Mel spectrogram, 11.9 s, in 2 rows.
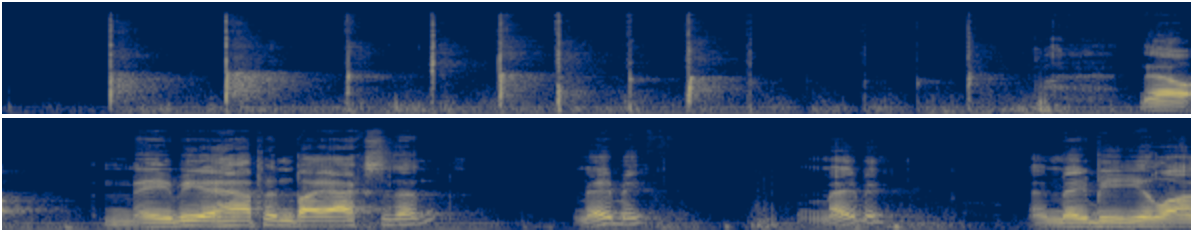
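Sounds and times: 
slow hand clapping: 0.4s - 5.3s
speech: 5.7s - 8.2s, 8.8s - 9.3s, 10.1s - 10.5s, 11.1s - 11.8s.

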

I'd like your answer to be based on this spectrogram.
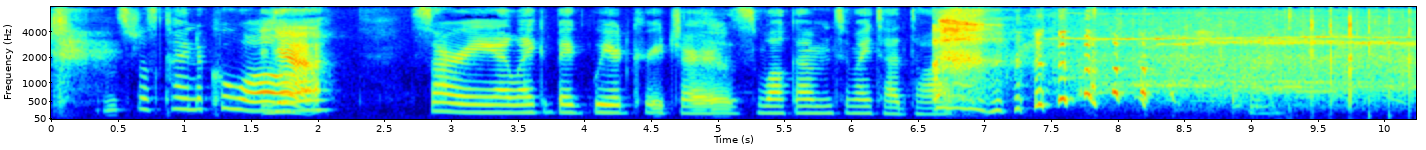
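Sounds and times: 
speech: 0.4s - 2.2s, 2.8s - 7.8s
laughter: 6.6s - 9.1s
soundboard applause effect: 7.5s - 10.2s.

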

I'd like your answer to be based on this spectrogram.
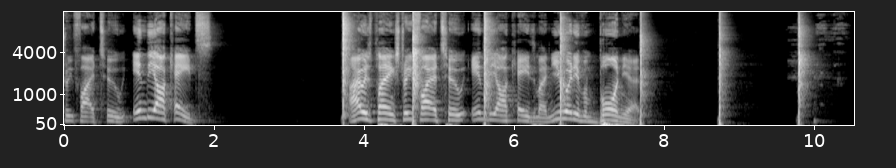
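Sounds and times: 
speech: 0.0s - 2.0s, 3.8s - 7.8s
slow hand claps: 9.8s - 10.1s.

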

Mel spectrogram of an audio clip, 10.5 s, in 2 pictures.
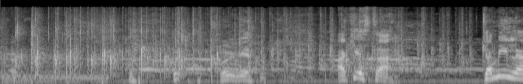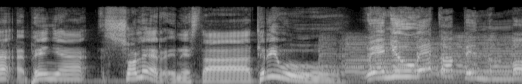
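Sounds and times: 
many hands clapping: 0.0s - 5.0s
laughter: 1.2s - 4.8s
speech: 1.3s - 2.7s, 3.4s - 4.1s, 4.8s - 10.4s.

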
